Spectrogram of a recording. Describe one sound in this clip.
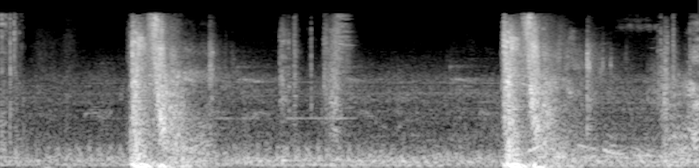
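A rifle fires loud sharp shots.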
